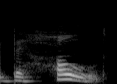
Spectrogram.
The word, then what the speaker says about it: behold: don't exaggerate it so if you look at the word behold behold behold the b bit you almost don't even pronounce the be behold you say behold and the emphasis the stress is on hold so if you have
